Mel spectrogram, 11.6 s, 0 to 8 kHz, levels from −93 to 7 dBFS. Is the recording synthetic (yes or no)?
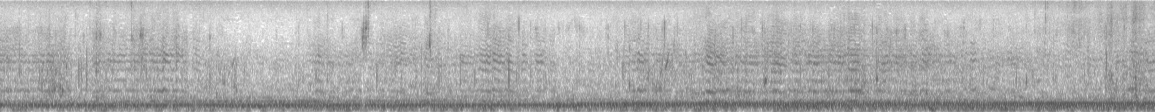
no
